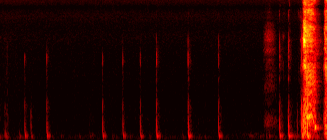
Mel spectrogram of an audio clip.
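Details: Person coughing while studying, a recurring, annoying cough: soft, irregular tapping in a quiet room, then a single loud, harsh cough near the end.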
